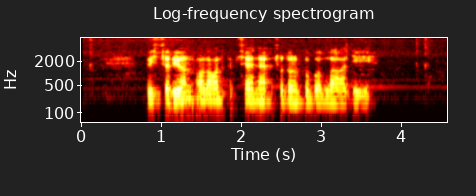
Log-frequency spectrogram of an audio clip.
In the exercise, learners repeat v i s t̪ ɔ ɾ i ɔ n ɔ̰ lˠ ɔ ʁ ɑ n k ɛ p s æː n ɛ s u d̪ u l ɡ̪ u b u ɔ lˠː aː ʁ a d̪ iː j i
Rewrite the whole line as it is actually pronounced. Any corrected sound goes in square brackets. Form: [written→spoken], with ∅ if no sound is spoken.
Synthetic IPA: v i s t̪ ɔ ɾ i ɔ n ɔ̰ lˠ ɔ ʁ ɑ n k ɛ p s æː n ɛ s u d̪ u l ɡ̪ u b u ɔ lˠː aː ʁ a d̪ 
